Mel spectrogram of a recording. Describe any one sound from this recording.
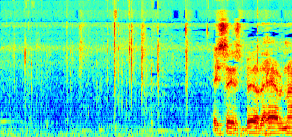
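A plastic bottle cap crackles as it is twisted open.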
